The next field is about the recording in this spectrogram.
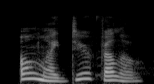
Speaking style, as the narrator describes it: cried Evgeny, warmly, with real sorrow in his voice

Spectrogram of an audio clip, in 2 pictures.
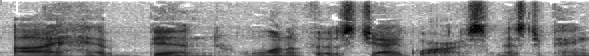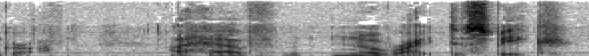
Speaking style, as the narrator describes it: Ayrton replied in a humble tone

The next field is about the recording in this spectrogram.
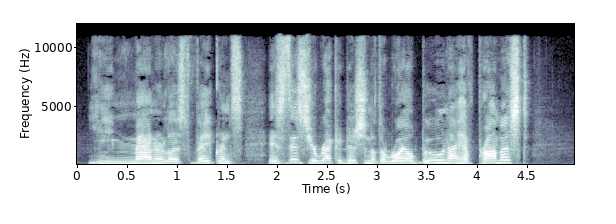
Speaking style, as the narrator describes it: He said more, with angry voice

